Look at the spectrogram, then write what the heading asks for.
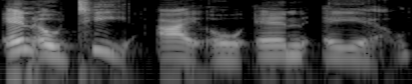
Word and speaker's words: notional: n o i no n o t i o n a l notional like national with an o it has two meanings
